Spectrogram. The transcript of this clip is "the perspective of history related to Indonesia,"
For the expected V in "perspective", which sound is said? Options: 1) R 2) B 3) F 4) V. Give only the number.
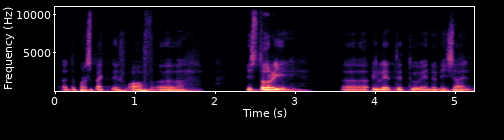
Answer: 3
